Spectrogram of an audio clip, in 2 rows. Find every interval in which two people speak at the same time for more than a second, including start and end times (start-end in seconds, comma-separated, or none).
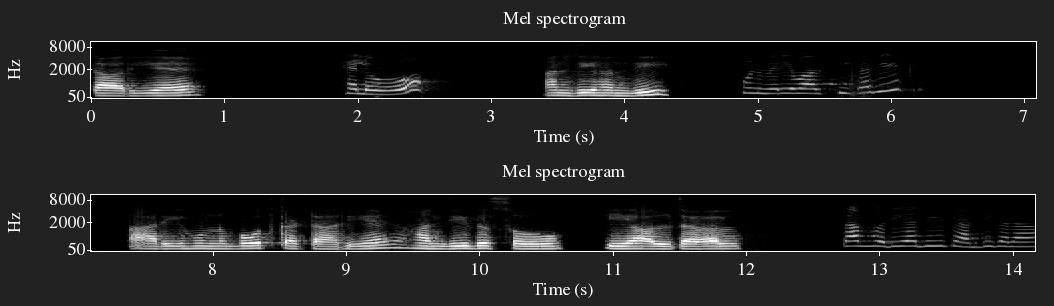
none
